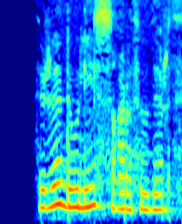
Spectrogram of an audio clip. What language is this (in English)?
Kabyle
